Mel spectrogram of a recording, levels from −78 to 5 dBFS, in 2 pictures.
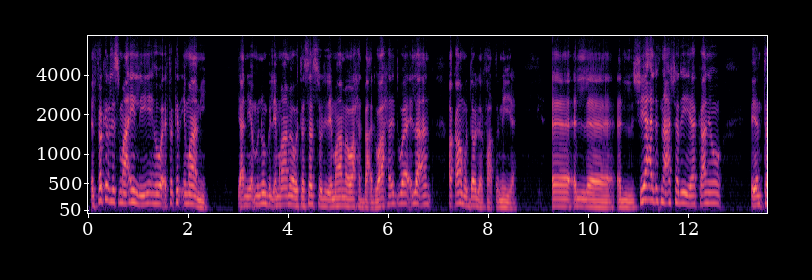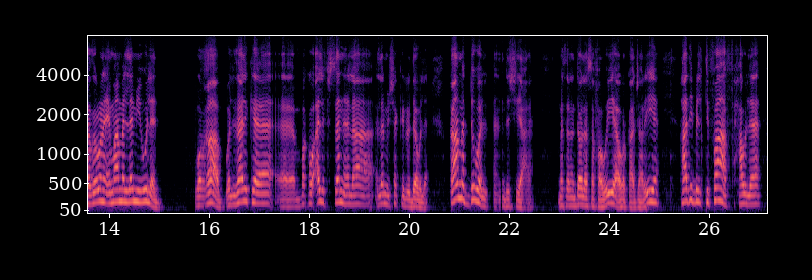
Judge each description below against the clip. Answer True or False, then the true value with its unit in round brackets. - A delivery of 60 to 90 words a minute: False (110 wpm)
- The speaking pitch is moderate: True (150 Hz)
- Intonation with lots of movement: True (6.7 semitones)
